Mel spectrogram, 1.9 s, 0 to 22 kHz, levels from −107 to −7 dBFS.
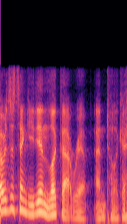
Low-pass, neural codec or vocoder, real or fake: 7.2 kHz; codec, 24 kHz, 0.5 kbps, DualCodec; fake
